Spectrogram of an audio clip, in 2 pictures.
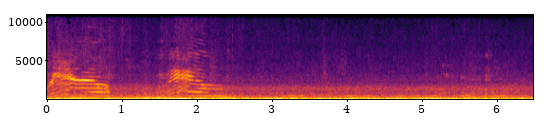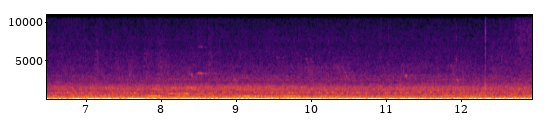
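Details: Calico cat meowing loudly as if trying to tell its owner something: two sharp rising meows in the first two seconds, then only soft low repeated sounds and steady background rumble.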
